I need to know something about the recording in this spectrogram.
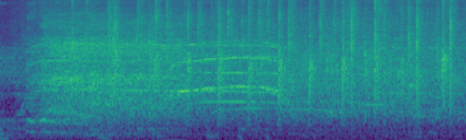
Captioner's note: laughter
